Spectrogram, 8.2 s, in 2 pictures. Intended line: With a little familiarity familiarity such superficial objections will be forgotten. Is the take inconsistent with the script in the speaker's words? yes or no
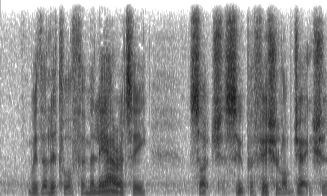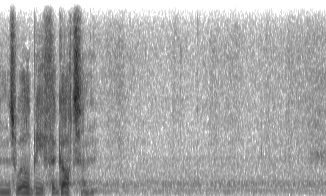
yes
